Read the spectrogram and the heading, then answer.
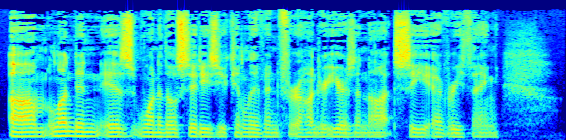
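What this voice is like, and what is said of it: Non-English accent. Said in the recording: “the accent gives it away. I'm not actually English.”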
